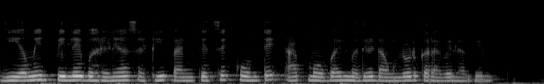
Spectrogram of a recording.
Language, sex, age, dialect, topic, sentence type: Marathi, female, 36-40, Standard Marathi, banking, question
